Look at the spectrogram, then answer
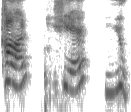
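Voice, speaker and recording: A woman in her twenties speaks casually on a video call from a room at home. Her voice is high and bright, and she takes her words slowly. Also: lively intonation, rough recording. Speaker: actor at an online table read.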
